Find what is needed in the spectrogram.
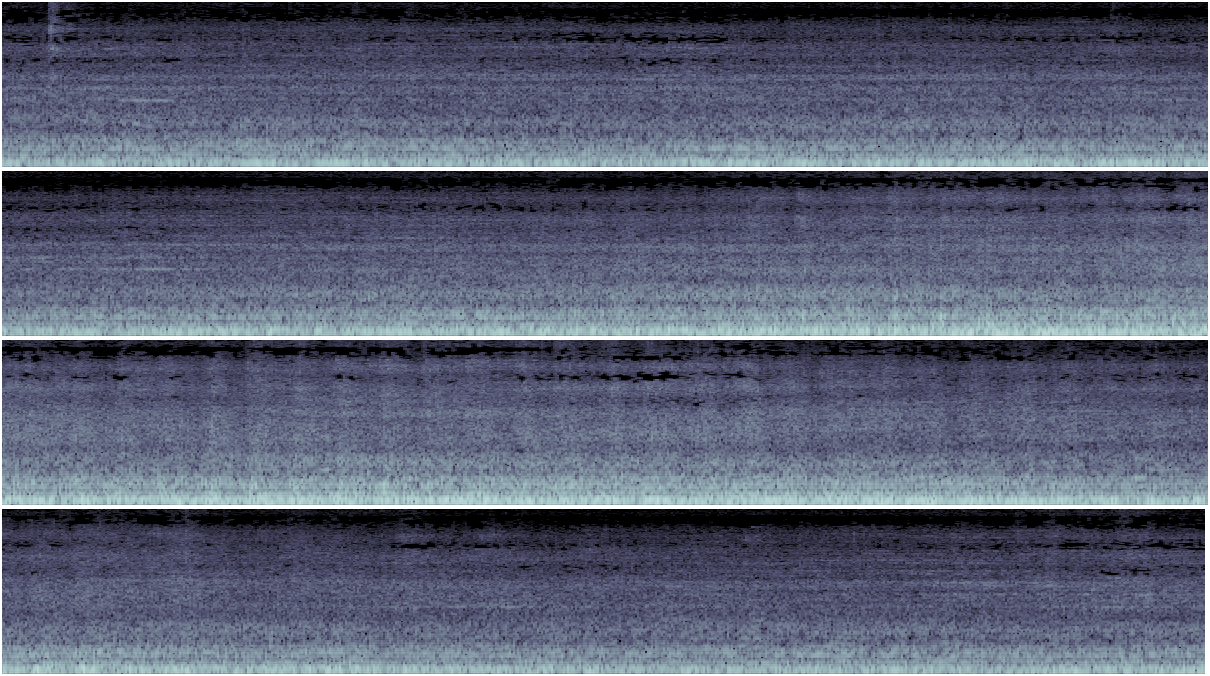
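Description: Autorack freight cars rolling slowly past on the rails: a steady low rumble of wheels and car bodies. The rumble swells about halfway through and eases off again toward the end.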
